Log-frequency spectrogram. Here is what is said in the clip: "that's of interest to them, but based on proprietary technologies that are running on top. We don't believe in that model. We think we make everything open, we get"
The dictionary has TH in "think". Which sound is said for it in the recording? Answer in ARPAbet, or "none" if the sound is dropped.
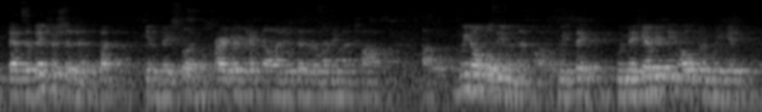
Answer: TH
